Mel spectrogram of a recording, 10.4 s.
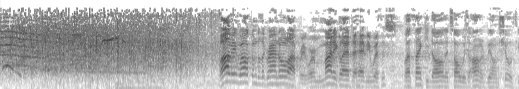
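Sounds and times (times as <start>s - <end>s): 
audience applause: 0.0s - 4.8s
speech: 4.5s - 10.3s.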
